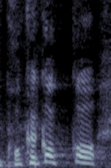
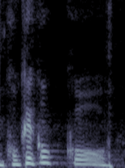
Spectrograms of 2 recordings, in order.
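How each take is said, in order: First: High crow, coquecoco; Japanese rooster crow. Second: Soft, higher coquecoco crow; a softer imitation of the crow; Japanese rooster crow. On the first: Retold or imitated. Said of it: "cacarea en japonés". (canto de gallo japonés agudo, coquecoco) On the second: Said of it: "ellos escuchan". (canto de gallo suave, coquecoco)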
